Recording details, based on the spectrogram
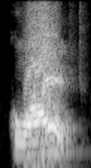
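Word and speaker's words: quiet: यहां पर उच्चारण इस तरीके से आएगा। क्वायट। क्वाइट नहीं क्वाइट। ऐसा पार्ट रहेगा। अलग-अलग करके लिखे तो कै साउंड है, व साउंड है। फिर बेटा आई साउंड है।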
